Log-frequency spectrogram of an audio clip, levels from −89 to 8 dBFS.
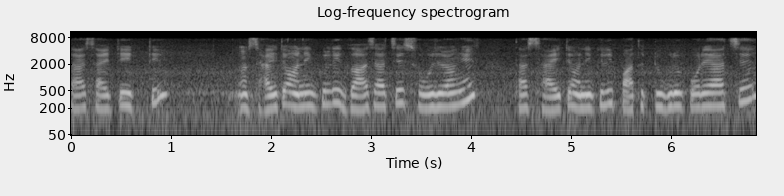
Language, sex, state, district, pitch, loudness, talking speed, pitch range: Bengali, female, West Bengal, Dakshin Dinajpur, 215 Hz, -25 LUFS, 185 wpm, 200-235 Hz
